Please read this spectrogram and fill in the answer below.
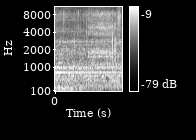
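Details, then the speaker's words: Propane room heater with its blower switched to manual so the fan runs immediately: a soft, even fan hum with a faint steady tone and no scraping or ticking, blowing heat normally. "so you put it on manual press the manual and now your fan is on"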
